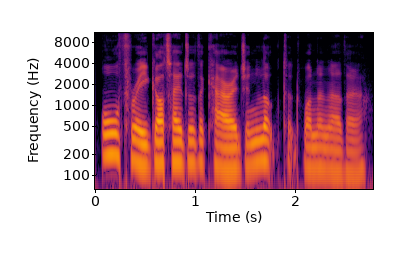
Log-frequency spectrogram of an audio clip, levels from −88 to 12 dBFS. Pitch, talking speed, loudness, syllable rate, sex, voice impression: 135 Hz, 260 wpm, -17 LUFS, 6.8 syllables/s, male, masculine, adult-like, tensed, soft, halting, intellectual, friendly, reassuring, slightly wild, kind, slightly modest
